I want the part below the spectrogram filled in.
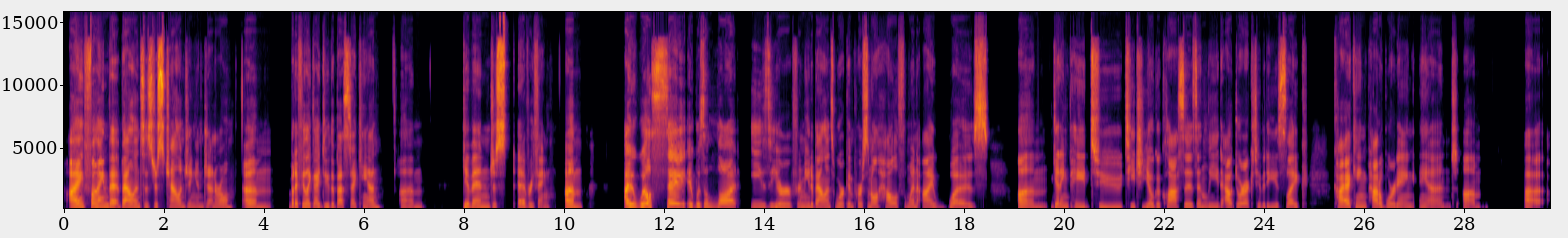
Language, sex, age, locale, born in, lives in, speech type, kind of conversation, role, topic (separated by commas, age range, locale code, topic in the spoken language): English, female, 35-39, en-US, United States, United States, conversation, podcast, guest, What are effective ways to maintain a healthy balance between work and personal wellbeing?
